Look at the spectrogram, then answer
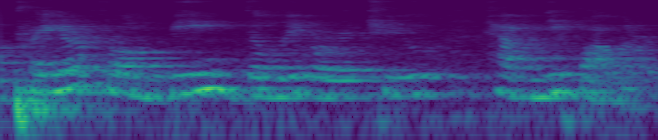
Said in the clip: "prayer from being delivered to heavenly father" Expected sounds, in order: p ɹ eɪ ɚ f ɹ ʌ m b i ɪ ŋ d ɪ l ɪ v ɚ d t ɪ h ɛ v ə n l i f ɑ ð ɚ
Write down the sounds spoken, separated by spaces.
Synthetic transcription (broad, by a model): p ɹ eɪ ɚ f ɹ ʌ m b i ɪ ŋ d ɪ l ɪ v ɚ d t ɪ h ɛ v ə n i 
